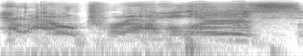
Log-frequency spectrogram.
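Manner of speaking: tiny goblin voice, very high, raspy and creaky. Voicing a tiny goblin greeting the travelers: tiny goblin voice. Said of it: "this tiny goblin comes up towards you".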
